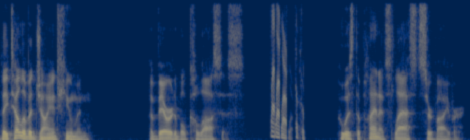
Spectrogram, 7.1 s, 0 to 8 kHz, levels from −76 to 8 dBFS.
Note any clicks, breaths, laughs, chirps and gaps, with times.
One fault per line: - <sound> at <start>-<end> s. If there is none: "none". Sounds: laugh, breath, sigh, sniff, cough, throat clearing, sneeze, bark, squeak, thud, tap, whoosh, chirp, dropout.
- chirp at 4.1-4.6 s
